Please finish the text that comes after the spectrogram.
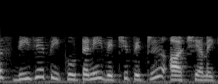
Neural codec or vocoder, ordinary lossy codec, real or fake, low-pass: none; none; real; 3.6 kHz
